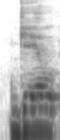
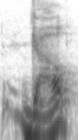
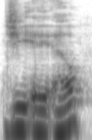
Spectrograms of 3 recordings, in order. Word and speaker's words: Gal: Gail Gadot. How do you pronounce her surname? Gal, G-A-L.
